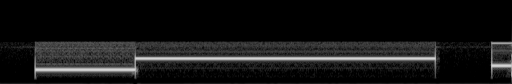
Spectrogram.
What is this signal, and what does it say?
Two-tone page, heard as a one-second tone, then a three-second tone, about 690 then 1250 Hz. It is heard from 0.3 to 4.4 s.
